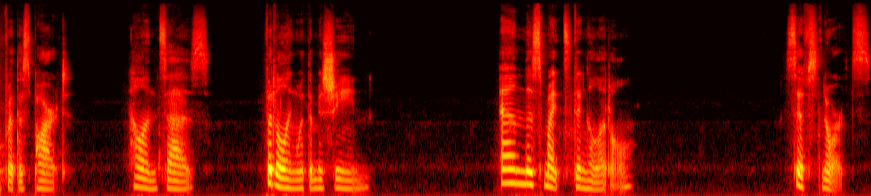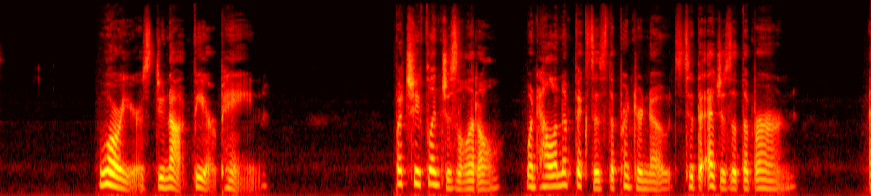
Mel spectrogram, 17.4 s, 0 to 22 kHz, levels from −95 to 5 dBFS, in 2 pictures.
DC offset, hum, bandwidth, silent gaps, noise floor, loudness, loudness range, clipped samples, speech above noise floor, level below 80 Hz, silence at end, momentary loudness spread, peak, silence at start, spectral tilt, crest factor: under 0.1%; none; over 20 kHz; none; -72 dBFS; -28 LUFS; 5 LU; under 0.1%; 45 dB; -64 dBFS; 0.75 s; 16 LU; -6 dBFS; 0 s; -3.5 dB/octave; 24 dB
